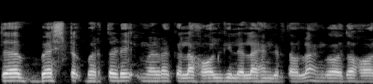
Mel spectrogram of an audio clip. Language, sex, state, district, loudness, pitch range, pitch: Kannada, male, Karnataka, Dharwad, -16 LUFS, 145-165 Hz, 150 Hz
